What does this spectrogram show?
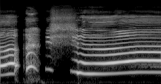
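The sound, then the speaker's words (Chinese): A voice acts out a child's loud crying: a couple of short choked sobs, then one long, sustained, high-pitched wail that holds steady to the end. “只见羞羞兔站在那里哇哇大哭，两条腿止不住的发抖。”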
